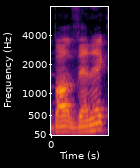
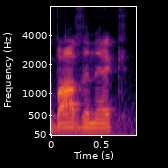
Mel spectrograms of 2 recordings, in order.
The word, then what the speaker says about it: Botvinnik: to because i heard i heard um hikaru pronounced his name bob vinnick so i'm assuming that that's correct but i've always been calling him bob the nick i don't know if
